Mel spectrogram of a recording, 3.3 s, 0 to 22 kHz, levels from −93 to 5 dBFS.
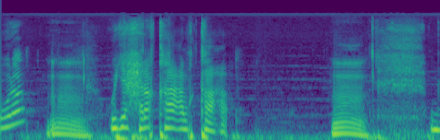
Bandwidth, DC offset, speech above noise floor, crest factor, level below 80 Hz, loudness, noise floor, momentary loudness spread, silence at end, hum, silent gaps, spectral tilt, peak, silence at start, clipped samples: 15.5 kHz; under 0.1%; 21 dB; 16 dB; -30 dBFS; -20 LUFS; -41 dBFS; 12 LU; 0 s; none; none; -5 dB/octave; -6 dBFS; 0 s; under 0.1%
